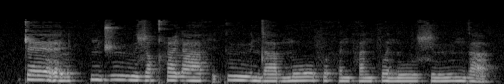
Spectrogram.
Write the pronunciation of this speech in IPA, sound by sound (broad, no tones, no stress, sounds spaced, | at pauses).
ʈ ɛː l | n d͡ʒ ʉː z u qʰ i l aː h ḭ k ʉː n d aː b n̪ oː f ə h ə n h a n f ə n uː l s ʉː ŋ ɡ a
